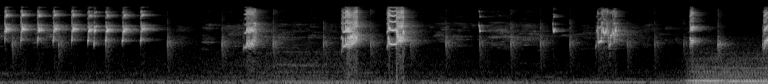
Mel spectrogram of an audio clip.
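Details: Fighter lovebird used to provoke other fighter lovebirds: a quick train of high chattering notes, then loud harsh squawks and scattered sharp chirps with short silences.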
